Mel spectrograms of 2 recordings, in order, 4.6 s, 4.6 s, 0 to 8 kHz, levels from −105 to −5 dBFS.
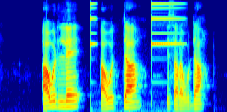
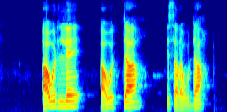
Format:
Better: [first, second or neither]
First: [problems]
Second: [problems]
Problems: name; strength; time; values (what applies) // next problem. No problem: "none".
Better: second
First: background sound (Keyboard (musical)); 10 dB below the speech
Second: none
